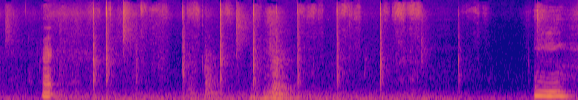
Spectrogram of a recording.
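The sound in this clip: Writing strokes on a board during a lecture on impulse sequences and superposition: many short, scratchy marks in uneven bursts, with brief voice sounds at the start and near the end.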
